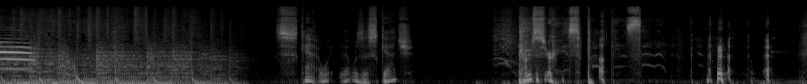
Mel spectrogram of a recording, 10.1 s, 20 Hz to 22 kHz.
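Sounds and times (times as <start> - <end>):
cat meowing: 0.0 - 0.6
steady thumping music beat: 0.0 - 3.0
speech: 3.8 - 5.3, 6.6 - 8.2, 8.8 - 10.0.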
